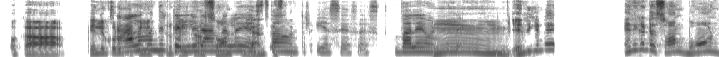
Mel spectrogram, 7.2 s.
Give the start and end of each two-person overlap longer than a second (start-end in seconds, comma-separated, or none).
1.1-3.0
